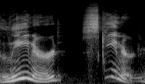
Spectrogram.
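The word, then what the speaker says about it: Lynyrd Skynyrd: Leonard Skinnard, pronounced Leonard Skannard.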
